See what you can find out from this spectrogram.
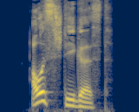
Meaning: second-person singular dependent subjunctive II of aussteigen
- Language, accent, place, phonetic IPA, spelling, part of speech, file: German, Germany, Berlin, [ˈaʊ̯sˌʃtiːɡəst], ausstiegest, verb, De-ausstiegest.ogg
